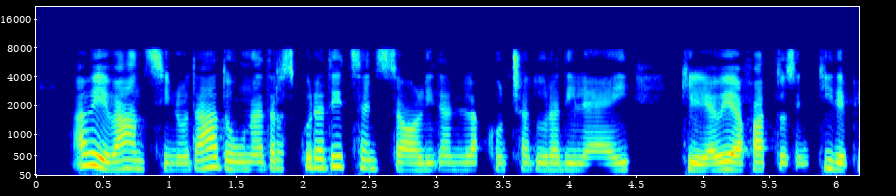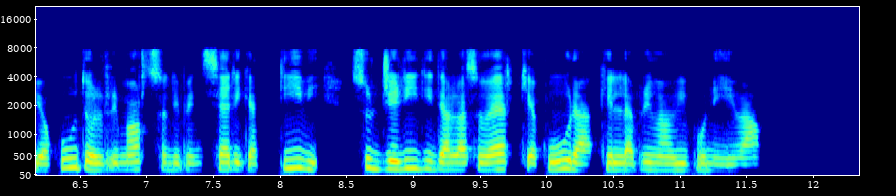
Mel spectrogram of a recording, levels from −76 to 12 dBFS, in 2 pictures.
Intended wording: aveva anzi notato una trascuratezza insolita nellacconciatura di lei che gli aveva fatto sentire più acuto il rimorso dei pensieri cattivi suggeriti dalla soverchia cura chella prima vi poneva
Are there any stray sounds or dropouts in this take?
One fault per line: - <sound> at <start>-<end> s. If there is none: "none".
none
